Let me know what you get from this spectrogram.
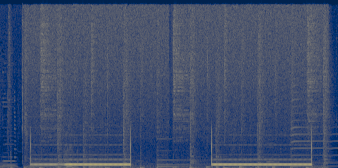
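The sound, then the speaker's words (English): Two long, steady telephone ringing tones, each lasting about two seconds with a short gap between them, sound over a low, busy background bed as a phone call to an interview guest rings through on the line. “All right, so tonight we are going to jump on the phone here in a second with my man”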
